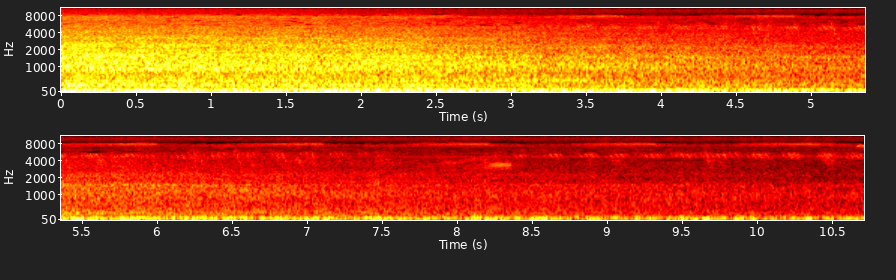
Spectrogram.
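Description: A motor vehicle passing, its road noise loud at first and then fading steadily into the distance.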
